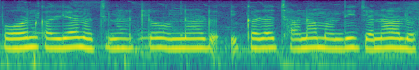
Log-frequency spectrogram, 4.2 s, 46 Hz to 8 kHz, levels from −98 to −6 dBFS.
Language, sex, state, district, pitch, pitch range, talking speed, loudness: Telugu, male, Andhra Pradesh, Sri Satya Sai, 235 Hz, 230-240 Hz, 100 wpm, -15 LUFS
